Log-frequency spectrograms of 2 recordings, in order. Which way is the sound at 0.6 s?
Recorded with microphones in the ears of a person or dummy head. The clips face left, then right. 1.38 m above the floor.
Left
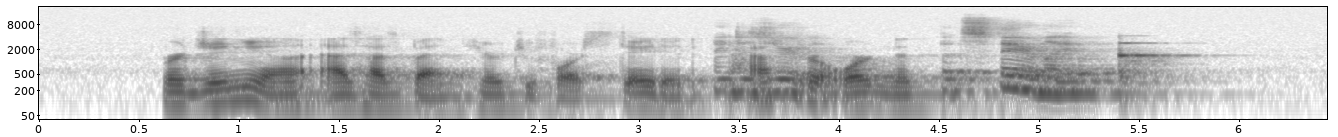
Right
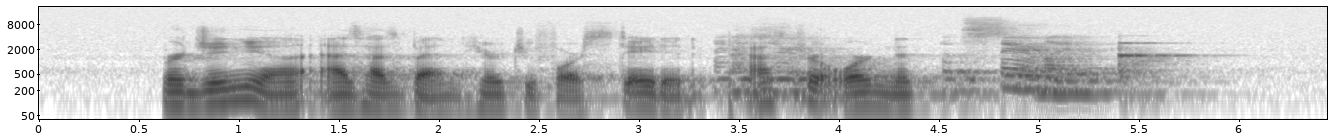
20° right (ahead or behind).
